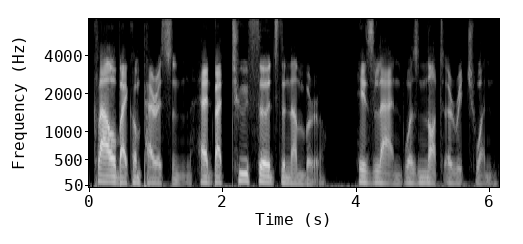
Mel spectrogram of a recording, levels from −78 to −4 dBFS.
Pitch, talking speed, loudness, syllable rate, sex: 90 Hz, 155 wpm, -23 LUFS, 3.9 syllables/s, male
